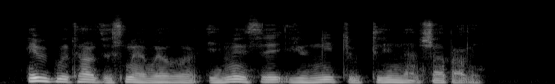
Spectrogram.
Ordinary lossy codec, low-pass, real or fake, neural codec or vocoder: AAC, 48 kbps; 10.8 kHz; fake; codec, 44.1 kHz, 3.4 kbps, Pupu-Codec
